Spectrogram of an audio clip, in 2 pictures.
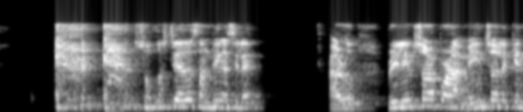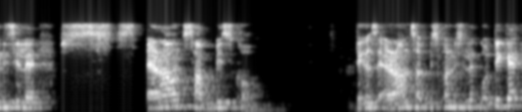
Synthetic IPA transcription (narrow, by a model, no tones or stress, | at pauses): sɔxɔstiazɔsamt̪ʰiŋasilɛ | aɹupɹilimsɔɹpɔɹamejnsɔlojkɛnisilɛ | ɛɹawndsabːiskʰɔ̰ | tʰikasɛɛɹawndsabiskʰɔnis̬ilɛɡotikɛ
